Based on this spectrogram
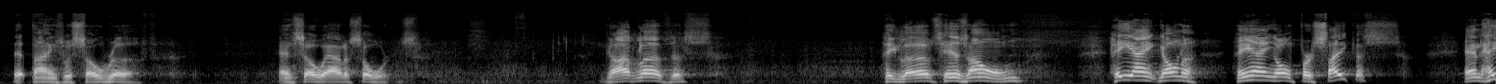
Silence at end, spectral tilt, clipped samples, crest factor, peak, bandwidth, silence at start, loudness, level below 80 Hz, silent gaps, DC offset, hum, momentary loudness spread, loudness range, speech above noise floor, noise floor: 0 s; -4 dB/octave; under 0.1%; 18 dB; -4 dBFS; 11.5 kHz; 0.15 s; -20 LUFS; -62 dBFS; none; under 0.1%; none; 19 LU; 5 LU; 38 dB; -57 dBFS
